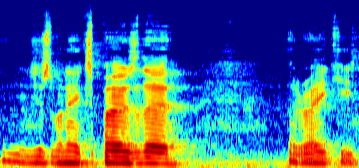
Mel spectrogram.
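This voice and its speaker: Over light background noise, a man talks at a moderate pace in a relaxed tone. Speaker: fly tier. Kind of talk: tutorial. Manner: relaxed, with hesitations. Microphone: phone near.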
